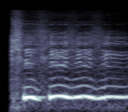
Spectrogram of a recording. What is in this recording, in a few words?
Teeheeheehee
